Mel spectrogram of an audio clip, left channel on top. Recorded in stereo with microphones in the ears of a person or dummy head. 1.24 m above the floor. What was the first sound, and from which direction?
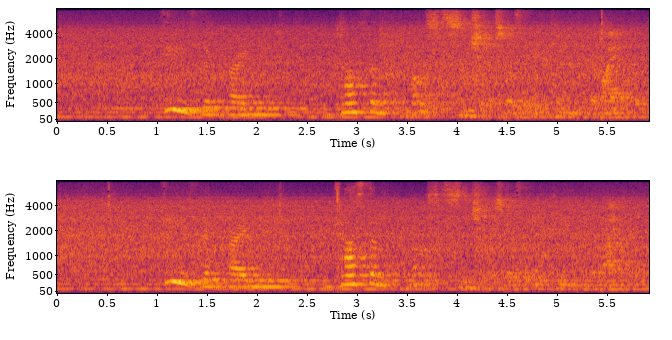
A woman speaking, centre (ahead or behind).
